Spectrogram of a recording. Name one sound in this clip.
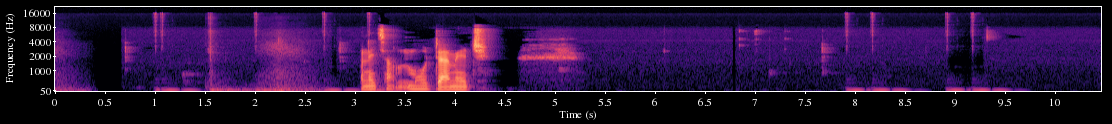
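Soft menu clicks and thuds sound as options are selected.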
